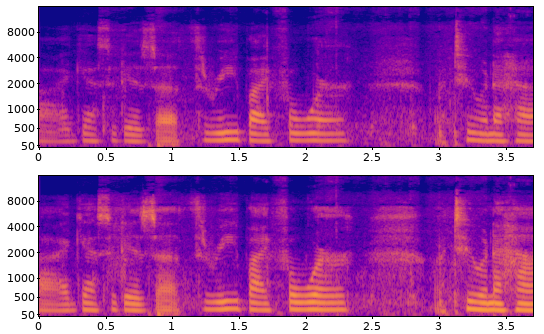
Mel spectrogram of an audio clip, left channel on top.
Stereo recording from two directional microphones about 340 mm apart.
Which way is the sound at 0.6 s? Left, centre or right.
Centre.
